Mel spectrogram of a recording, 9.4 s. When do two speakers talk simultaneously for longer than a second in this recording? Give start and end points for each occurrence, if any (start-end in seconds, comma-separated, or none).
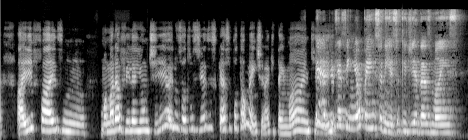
none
